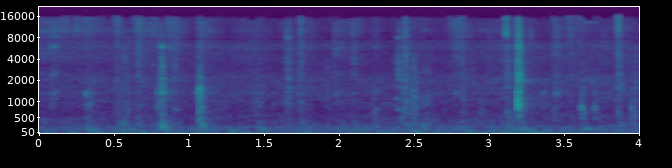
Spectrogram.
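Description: Screwdriver turning a screw out of a bracket: a few faint, scattered clicks and scrapes, the clearest about three seconds in.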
